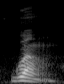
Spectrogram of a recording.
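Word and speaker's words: 觀: E o caractere todo pronuncia-se Guan, que significa certo tipo de observação, uma certa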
